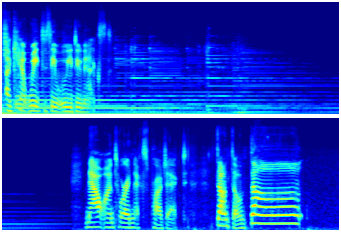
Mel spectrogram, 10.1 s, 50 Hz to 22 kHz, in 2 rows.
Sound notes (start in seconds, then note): 7.3 mimics fanfare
